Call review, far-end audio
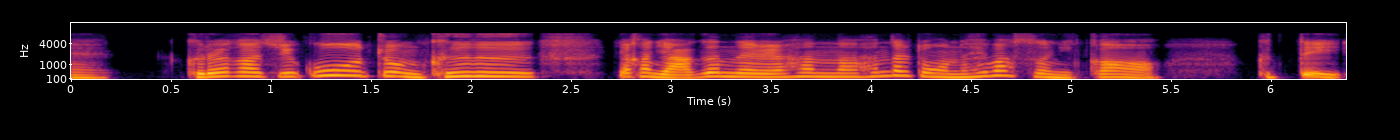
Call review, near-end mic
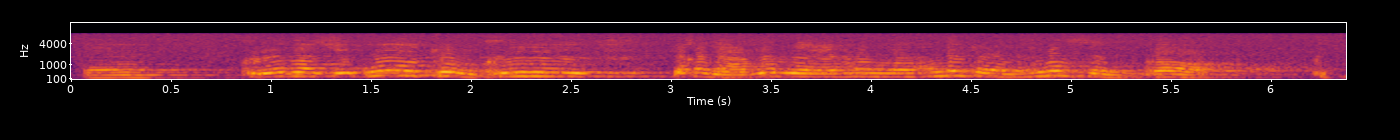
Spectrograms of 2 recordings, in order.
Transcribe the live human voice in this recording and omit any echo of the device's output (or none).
none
